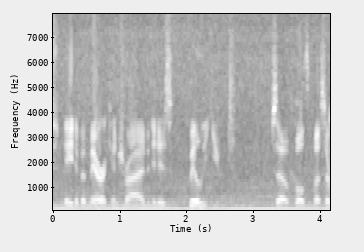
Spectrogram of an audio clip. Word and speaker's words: Quillayute: So like first syllable is quill.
